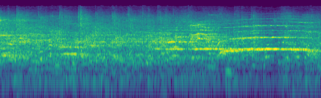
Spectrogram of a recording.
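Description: Arena ambience: many people talking at a distance, with dull thuds of a gymnast's hands striking the pommel horse. A steady held tone rings out from about three seconds in.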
